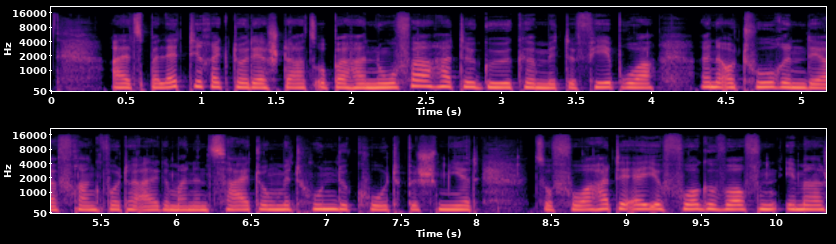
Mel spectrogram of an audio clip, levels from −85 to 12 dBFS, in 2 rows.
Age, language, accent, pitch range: 40-59, German, German, 190-215 Hz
